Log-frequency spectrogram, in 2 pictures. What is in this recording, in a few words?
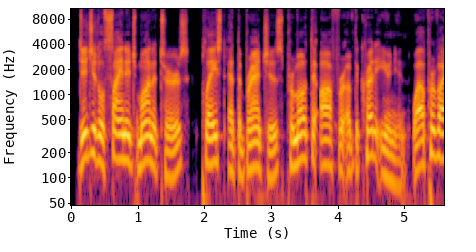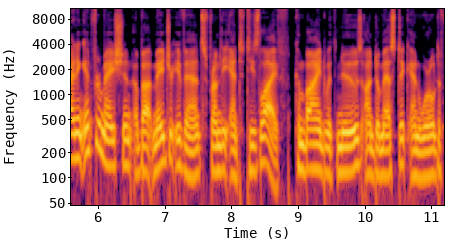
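English American male multimedia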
